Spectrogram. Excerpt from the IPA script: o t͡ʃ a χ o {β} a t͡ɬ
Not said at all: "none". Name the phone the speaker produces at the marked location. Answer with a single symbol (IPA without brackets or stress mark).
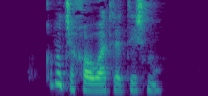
w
